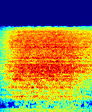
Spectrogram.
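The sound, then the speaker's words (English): A steady hiss of compressed air streams continuously from a piece of dental equipment, rising quickly and holding even before tapering slightly, with no voices present. It is one of eight recordings combined to make the sound effect of the Millennium Falcon's hyperdrive breaking down. “There was some hissing air from a piece of dental equipment,”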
